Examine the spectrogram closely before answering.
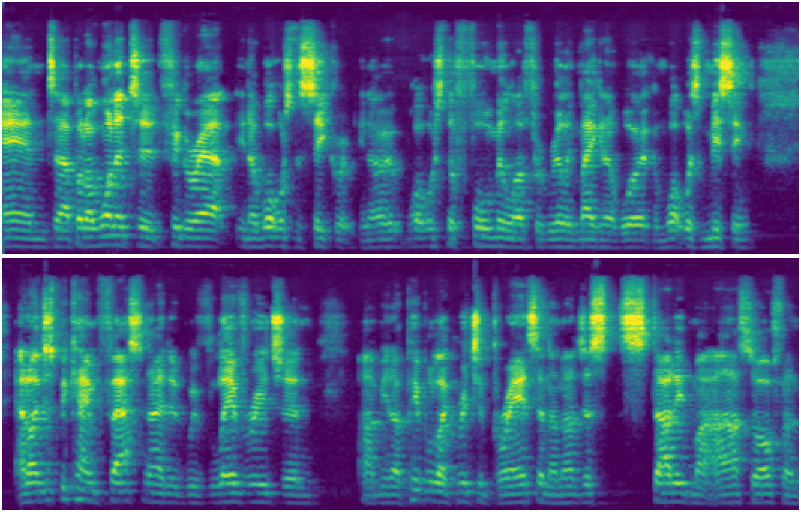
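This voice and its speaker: Speaking in an Australian accent, a man has a medium pitch and a bright, sharp tone. His pace is fairly quick, with fairly even intonation. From Australia, Sydney. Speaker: entrepreneur, outsourcing business owner. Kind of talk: interview. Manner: halting, many fillers.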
